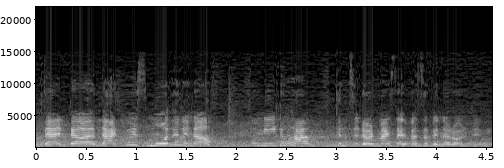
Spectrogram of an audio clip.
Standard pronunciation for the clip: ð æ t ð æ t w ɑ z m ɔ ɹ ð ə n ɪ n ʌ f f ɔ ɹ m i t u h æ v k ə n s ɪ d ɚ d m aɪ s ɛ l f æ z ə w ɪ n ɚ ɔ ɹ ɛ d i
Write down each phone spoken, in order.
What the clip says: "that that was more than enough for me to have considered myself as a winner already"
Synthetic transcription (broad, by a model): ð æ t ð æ t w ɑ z m ɔ ɹ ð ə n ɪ n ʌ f f ɔ ɹ m i t u h æ v k ə n s ɪ d ɚ d m aɪ s ɛ l f æ z ə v ɪ n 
